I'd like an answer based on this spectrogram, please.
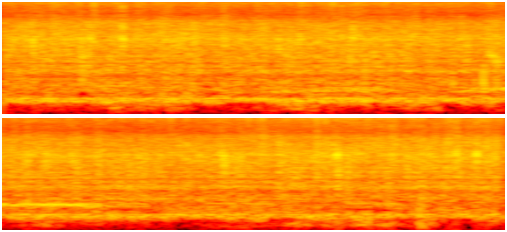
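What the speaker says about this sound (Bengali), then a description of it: "দেখো কষানোটা হচ্ছে" Ground spices being sautéed in a pan of okra and fish roe, a steady hiss of sizzling with faint stirring scrapes, continuous and even, no voices.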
